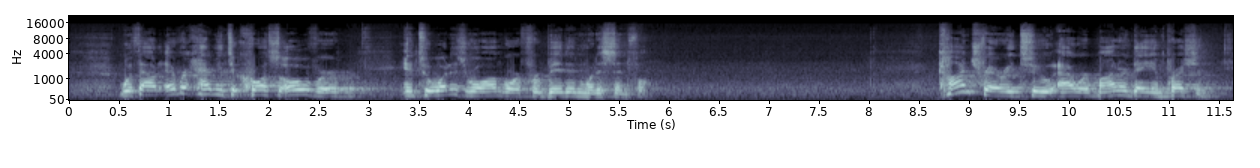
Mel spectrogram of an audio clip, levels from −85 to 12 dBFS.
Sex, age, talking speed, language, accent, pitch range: male, 50-69, 110 wpm, English, American, 150-220 Hz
